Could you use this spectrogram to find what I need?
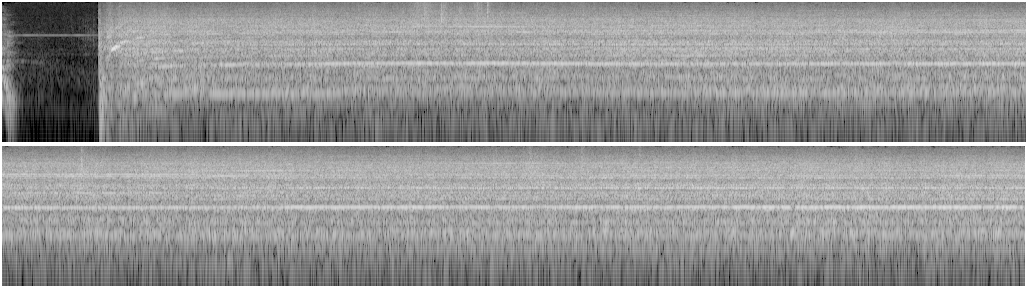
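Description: A vacuum cleaner starts up and hums steadily at close range.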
